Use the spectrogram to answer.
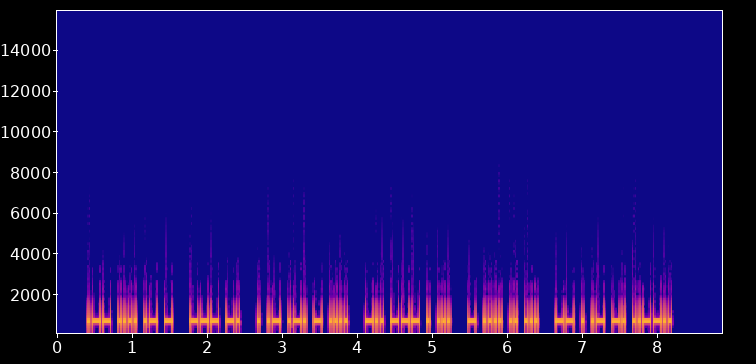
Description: Morse code, heard as a keyed tone, about 34 wpm, 700 Hz. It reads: WHAT ON EARTH DOES THIS MEAN?
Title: Sentences from Top 200 Words 35wpm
